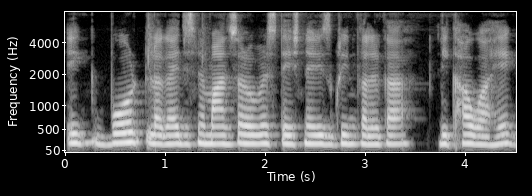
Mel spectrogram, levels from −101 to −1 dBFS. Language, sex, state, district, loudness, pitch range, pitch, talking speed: Hindi, female, Arunachal Pradesh, Papum Pare, -15 LUFS, 180-195 Hz, 185 Hz, 170 wpm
